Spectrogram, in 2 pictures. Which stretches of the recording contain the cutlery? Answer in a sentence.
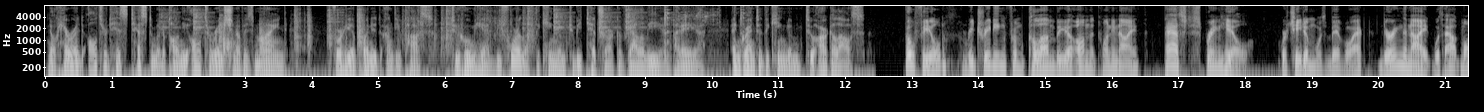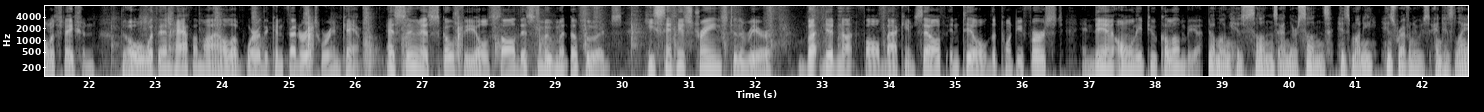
You can hear the cutlery from 1.7 to 10.5 s.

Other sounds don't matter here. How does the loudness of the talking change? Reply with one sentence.
The loudness of the talking stays about the same.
